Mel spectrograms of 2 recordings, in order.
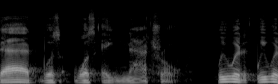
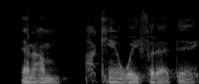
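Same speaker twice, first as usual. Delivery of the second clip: put-on choked-up speech; 3 dB quieter than usual. Retelling a father's words about the son's future, imitating someone choked up. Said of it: "And he would get choked up".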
